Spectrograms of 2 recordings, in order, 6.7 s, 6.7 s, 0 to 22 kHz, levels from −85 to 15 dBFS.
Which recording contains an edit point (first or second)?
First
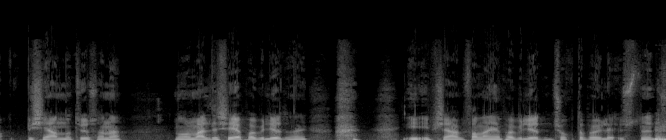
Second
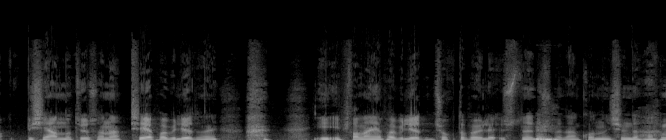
second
